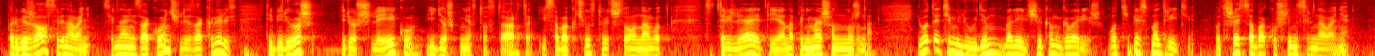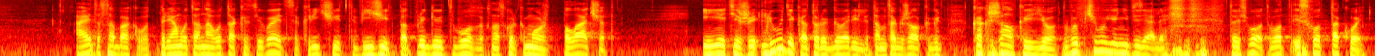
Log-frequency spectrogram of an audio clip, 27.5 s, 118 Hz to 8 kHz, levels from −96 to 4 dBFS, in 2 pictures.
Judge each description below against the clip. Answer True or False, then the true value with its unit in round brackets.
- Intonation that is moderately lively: True (3.5 semitones)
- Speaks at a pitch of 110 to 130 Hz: True (120 Hz)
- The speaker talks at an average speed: False (185 wpm)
